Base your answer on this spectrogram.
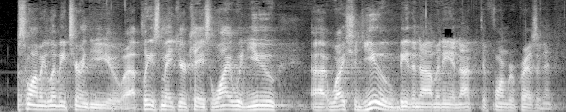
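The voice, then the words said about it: Polished, robotic radio-host voice. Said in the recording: “voice sounds like an AI-generated radio host's voice ... an AI-generated robot version of what everyone expects a radio voice to be”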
